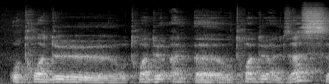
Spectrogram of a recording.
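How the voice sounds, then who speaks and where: A man speaking at a very slow pace, with audible room echo and noticeable background noise. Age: 60s. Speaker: war veteran. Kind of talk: interview. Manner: halting.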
